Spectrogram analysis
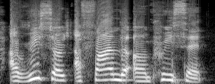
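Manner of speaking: ordinary delivery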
